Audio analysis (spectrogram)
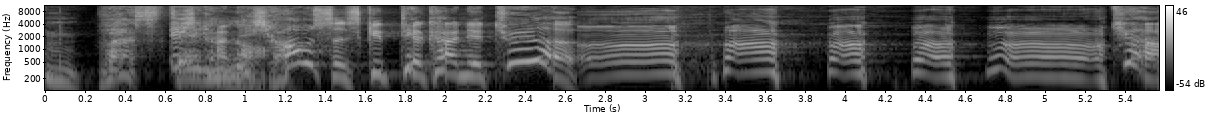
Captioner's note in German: jammert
